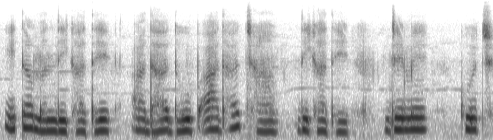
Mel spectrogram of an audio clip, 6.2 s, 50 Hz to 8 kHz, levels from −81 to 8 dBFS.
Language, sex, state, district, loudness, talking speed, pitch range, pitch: Chhattisgarhi, female, Chhattisgarh, Rajnandgaon, -16 LUFS, 115 wpm, 180-205 Hz, 190 Hz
